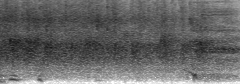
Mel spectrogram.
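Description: Church congregation applauding the choir during a Sunday service, a dense, even roar of clapping filling the whole stretch, with faint voices underneath.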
